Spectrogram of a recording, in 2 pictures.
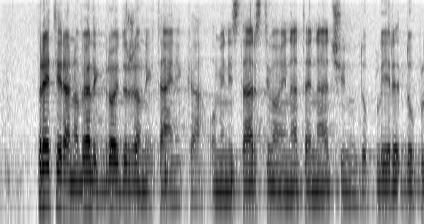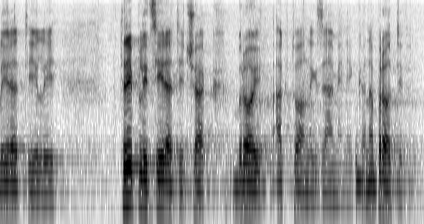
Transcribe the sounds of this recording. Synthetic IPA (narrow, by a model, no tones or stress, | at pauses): pɾe̞t̪jeɾano̞ʋe̞likbɾo̞ːjd̪r̩ʒaʋnixt̪aːjnikauminist̪aːɾst̪ʋimajenat̪aːjnaːt͡ʃind̪upliːɾat̪iːli | t̪ɾiplit̪siːɾat̪it͡ʃakbɾo̞ːja̰kt̪ualˠniɣzaːmje̞nikanapɾo̞t̪iʋ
